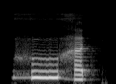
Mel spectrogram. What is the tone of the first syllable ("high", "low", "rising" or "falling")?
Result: high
